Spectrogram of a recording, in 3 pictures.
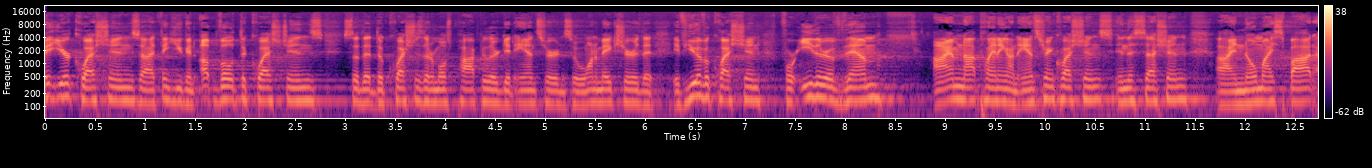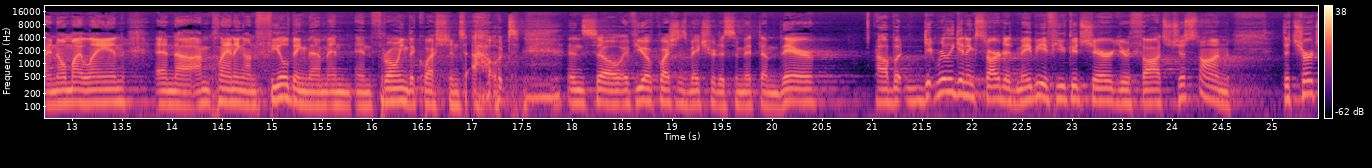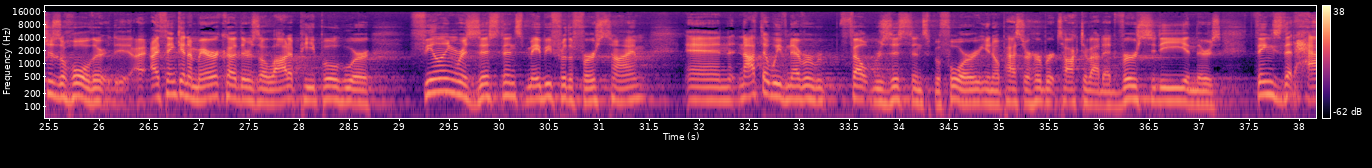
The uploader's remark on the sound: We recorded a live podcast at our Conference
